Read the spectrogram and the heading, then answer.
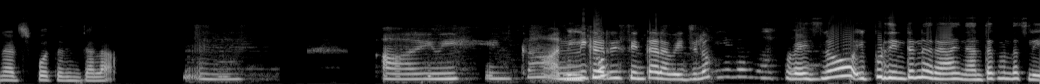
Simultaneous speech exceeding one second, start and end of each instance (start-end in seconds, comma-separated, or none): none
